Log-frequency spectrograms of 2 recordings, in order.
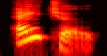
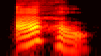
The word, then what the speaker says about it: Ajo: am called nothing else ajo repeated beth her sweet voice giving the title a pleasant sound in spanish it would be pronounced aho but we are not spanish in sangoa what are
